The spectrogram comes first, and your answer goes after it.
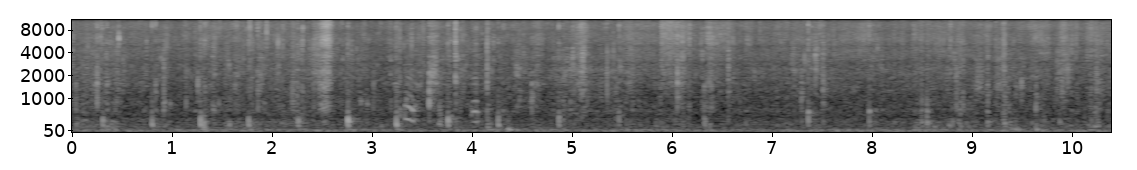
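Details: Labrador Retriever x German Shepherd puppies, 14 days old, from the first litter of dam Bella and sire Roman, 22 November 2015, indoors: short, irregular squeaks and soft grunts come in quick succession, with some human speech and handling noise.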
